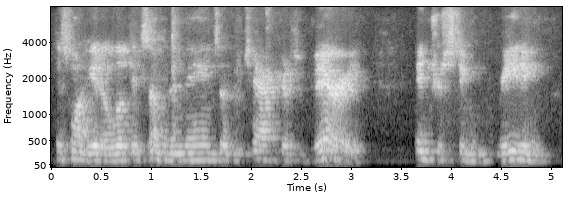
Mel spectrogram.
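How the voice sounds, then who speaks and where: A man's voice: mid-range voice, steady tone, moderate pace, a bit bright, roomy sound, slight background noise. A man teaching a class in a conversational way, asking his students questions and repeating key words, recorded in a classroom from far off. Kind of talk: classroom lecture.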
